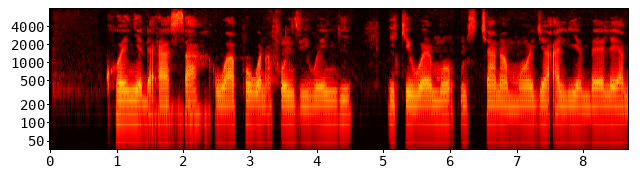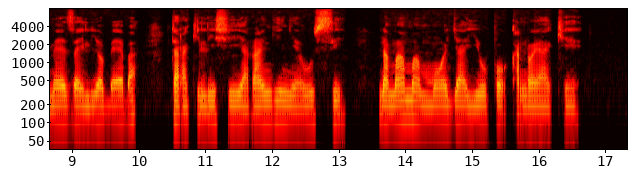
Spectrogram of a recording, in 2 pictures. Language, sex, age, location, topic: Swahili, female, 25-35, Mombasa, government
